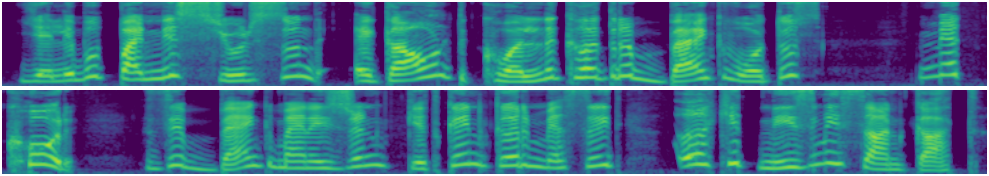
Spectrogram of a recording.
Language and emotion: Kashmiri, disgusted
